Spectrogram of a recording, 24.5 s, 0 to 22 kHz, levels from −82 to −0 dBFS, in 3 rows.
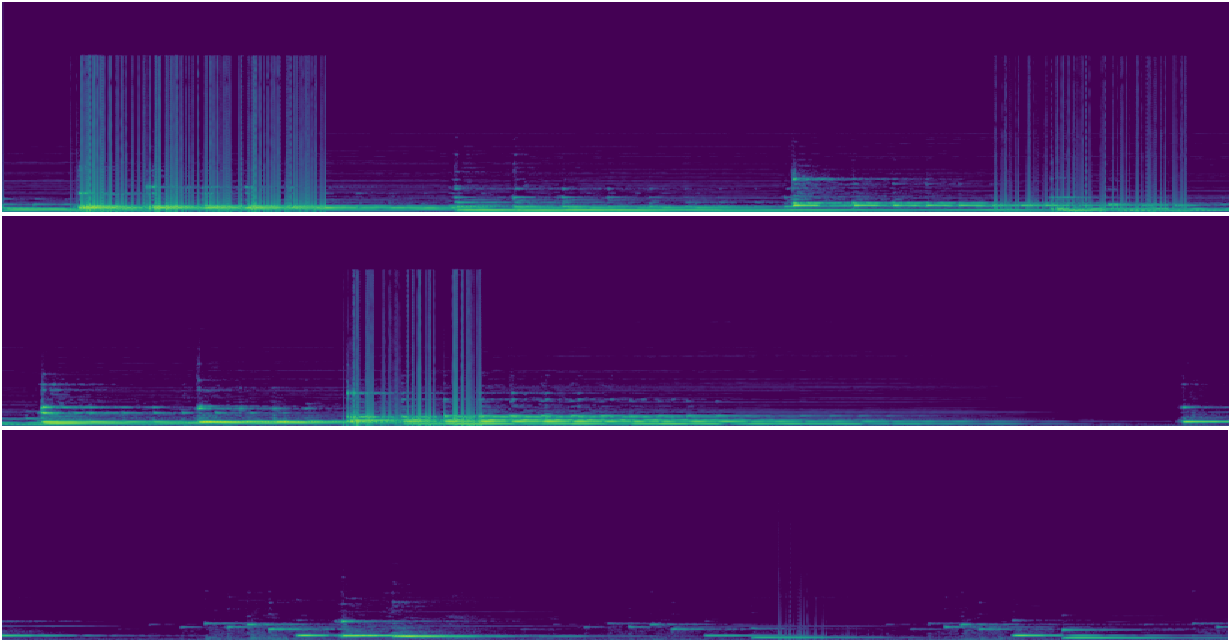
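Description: Gritty bursts of crackle tear across the sound at 0.45–2.15, 6.61–7.91, 10.45–11.37 and 21.53–22.22 s: processor overload crackle. Many deadlines are missed in a row, with short stale fragments replayed, the grain fitting buffers of around 10 ms.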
